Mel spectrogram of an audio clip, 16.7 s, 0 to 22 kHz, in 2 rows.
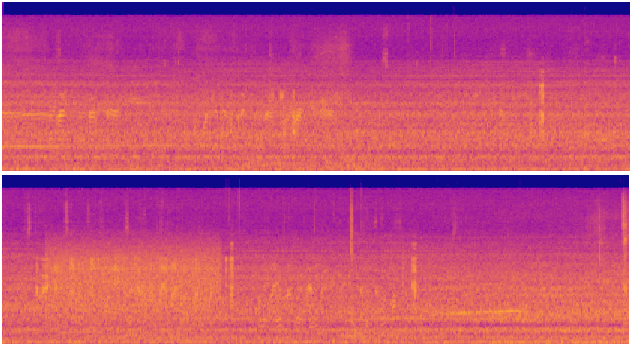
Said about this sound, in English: It's an Airbus A320neo.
